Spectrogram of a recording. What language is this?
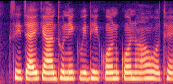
Chhattisgarhi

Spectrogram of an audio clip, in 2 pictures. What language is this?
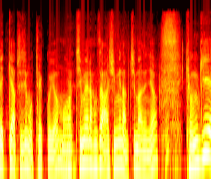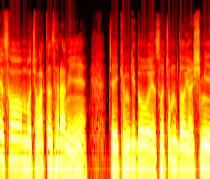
Korean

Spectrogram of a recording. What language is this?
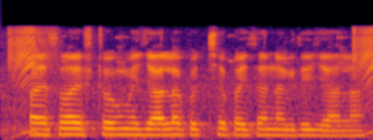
Bhojpuri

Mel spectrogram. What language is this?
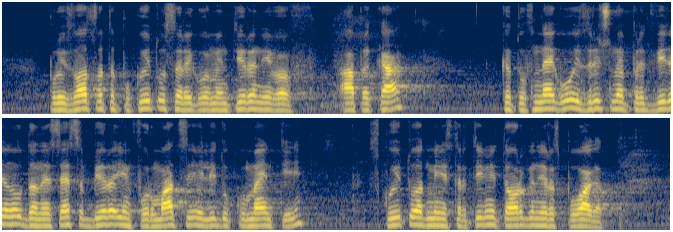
Bulgarian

